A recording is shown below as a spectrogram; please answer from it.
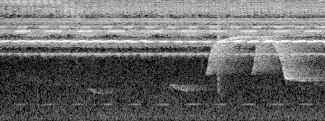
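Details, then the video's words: Cicadas chirping deafeningly in a forest at dusk: steady high-pitched droning bands throughout, a faint short low tone repeated in a row, and two loud arching whistled sweeps near the end. "chirrido ensordecedor de las cigarras las aves volviendo a sus árboles para pasar la noche"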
